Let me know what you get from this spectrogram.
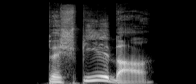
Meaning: playable
- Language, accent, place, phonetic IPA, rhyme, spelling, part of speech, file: German, Germany, Berlin, [bəˈʃpiːlbaːɐ̯], -iːlbaːɐ̯, bespielbar, adjective, De-bespielbar.ogg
